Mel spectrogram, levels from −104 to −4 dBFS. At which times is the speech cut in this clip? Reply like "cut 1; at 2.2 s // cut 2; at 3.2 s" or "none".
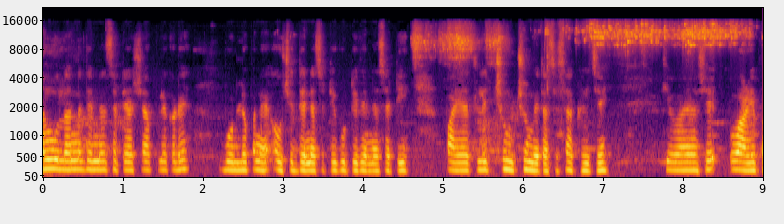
none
